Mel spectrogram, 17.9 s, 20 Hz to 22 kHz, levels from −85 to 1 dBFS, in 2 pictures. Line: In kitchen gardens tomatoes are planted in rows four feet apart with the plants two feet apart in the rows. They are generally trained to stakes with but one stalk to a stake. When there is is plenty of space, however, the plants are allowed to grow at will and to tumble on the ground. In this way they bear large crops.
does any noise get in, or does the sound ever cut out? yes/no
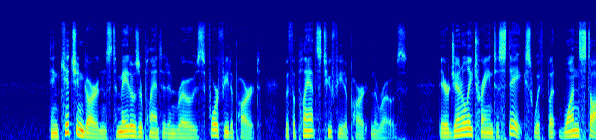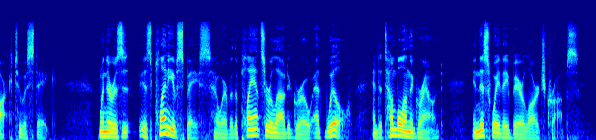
no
